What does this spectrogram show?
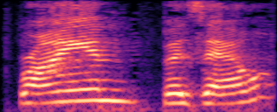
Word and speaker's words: Ryan Bazail: thing okay so Brian bezel yes I said it right you got it first try that's amazing so introduce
